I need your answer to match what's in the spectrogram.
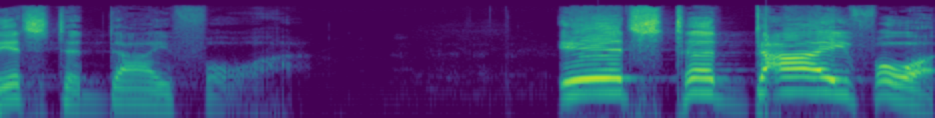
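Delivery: put-on drawn-out South Carolina accent. Retelling a lady's answer about the famous tomato pie, imitating a South Carolina accent. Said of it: "she said it in her South Carolina accent".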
